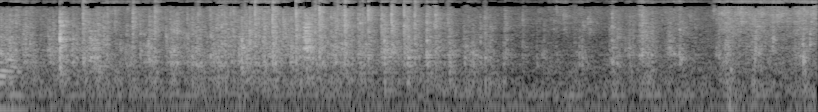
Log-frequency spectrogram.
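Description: Kitchen knife knocking on a plastic cutting board while slicing sausage, a run of light, irregular taps.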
